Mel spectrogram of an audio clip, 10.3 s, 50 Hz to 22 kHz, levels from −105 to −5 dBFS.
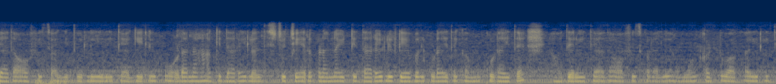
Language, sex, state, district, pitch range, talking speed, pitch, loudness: Kannada, female, Karnataka, Bijapur, 195-205 Hz, 140 wpm, 200 Hz, -37 LUFS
